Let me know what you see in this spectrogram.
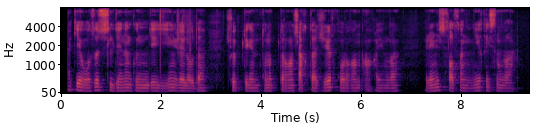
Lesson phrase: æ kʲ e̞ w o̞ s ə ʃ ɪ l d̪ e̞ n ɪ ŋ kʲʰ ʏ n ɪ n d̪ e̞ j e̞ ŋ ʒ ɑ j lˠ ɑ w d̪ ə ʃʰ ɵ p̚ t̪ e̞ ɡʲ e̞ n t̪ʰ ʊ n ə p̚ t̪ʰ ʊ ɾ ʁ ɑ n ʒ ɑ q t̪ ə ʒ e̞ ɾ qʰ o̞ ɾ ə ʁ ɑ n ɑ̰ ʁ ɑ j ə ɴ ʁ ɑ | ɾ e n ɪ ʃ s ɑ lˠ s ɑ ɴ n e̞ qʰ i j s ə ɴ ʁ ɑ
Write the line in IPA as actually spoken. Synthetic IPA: æ kʲ e̞ w o̞ s ə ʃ ɪ l d̪ e̞ n ɪ ŋ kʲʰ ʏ n ɪ n d̪ e̞ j e̞ ŋ ʒ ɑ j lˠ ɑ w d̪ ɑ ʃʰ ɵ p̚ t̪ e̞ ɡʲ e̞ n t̪ʰ ʊ n ə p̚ t̪ʰ ʊ ɾ ʁ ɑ n ʃ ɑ q t̪ ə ʒ e̞ ɾ qʰ o̞ ɾ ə ʁ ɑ n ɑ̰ ʁ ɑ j ə ɴ ʁ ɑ | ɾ e n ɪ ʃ s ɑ lˠ s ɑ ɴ n e̞ qʰ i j s ə ɴ ʁ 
